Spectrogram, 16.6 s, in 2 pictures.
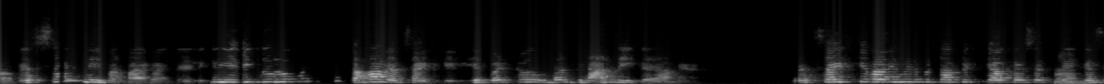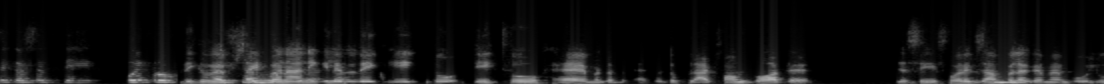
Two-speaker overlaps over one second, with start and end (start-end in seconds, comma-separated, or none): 9.7-11.2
